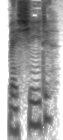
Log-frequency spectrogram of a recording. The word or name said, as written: machete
